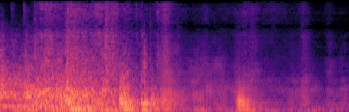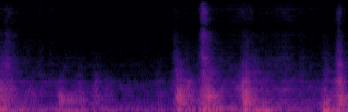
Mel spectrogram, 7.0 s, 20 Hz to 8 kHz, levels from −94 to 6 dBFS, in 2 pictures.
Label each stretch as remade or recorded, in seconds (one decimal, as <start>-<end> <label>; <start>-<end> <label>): 0.0-1.6 recorded; 1.6-7.0 remade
